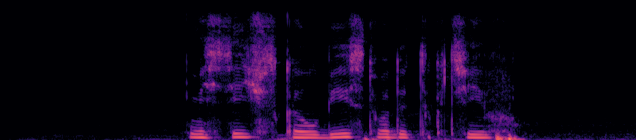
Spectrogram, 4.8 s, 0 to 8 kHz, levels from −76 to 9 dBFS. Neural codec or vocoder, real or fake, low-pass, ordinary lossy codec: codec, 16 kHz, 16 kbps, FunCodec, trained on Chinese and English, 50 frames a second; fake; 7.2 kHz; none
